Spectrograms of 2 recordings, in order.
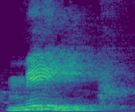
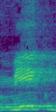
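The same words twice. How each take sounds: First: The vowel glides from 'e' toward 'ee'. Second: The vowel is a pure, steady 'e'. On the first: The speaker calls it right. "सही ये है" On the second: The speaker calls it wrong. "मेक गलत है"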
